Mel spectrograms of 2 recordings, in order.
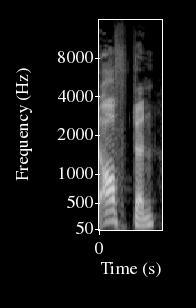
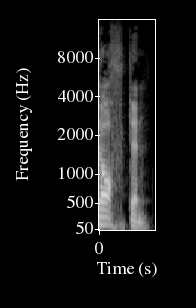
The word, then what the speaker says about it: Alfreton: It's not pronounced the way you spell it. It's pronounced. Shut up. It's spelled Alfreton. I struggled with that then. Alfreton. Alfreton. But it's pronounced often.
